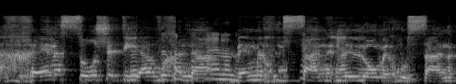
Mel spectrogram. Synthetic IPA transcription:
aχenasuʁʃetijeavanabenmeχusanlelo̞me̞χusan

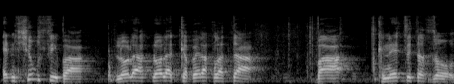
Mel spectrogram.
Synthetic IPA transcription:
ʔenʃumsibalollolekabelaχlat̪a | bakneset̪azo̞

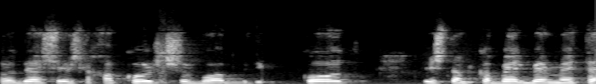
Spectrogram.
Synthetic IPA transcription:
ajodeaʃejeʃleχako̞lʃavuabd̪iko̞t̪deʃat̪amekabe̞lbe̞ːmet̪

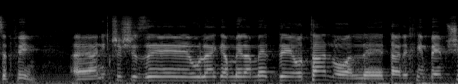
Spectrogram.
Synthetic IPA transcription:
afim | aniχoʃevʃezeulajɡamːe̞lame̞d̪o̞t̪anualt̪aːliχimbeemʃ

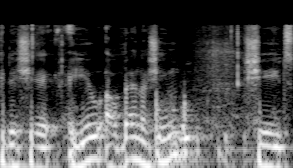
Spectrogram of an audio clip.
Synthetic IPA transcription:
ed̪ejʃeijeuʔaʁbeanaʃim | ʃejit͡s

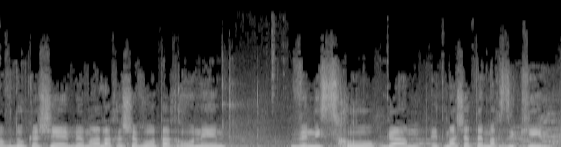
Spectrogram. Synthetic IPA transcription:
avd̪ukaʃe̞be̞maːlaχhaʃavuo̞taːχʁo̞nim | venisχuɡamet̪maʃeat̪e̞mːaχzikʰim

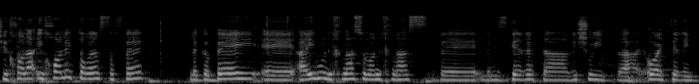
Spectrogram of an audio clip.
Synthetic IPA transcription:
ʃejeχolajeχo̞liːto̞ʁe̞ʁsafe̞k | le̞ɡabe̞jaimuniχnasolo̞niχnasbele̞mizɡe̞ʁetaʁiʃuitaoaeteʁit

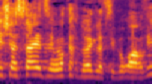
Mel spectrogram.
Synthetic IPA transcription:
iʃeasaetzeulo̞kaχd̪o̞eɡlat͡sibuʁaːʁvi

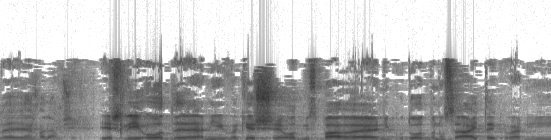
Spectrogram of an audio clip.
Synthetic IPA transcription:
lelmi | jḛʃliʔo̞d̪anievakeʃo̞d̪mispaʁnekud̪o̞t̪̚benoseajt̪ekveani

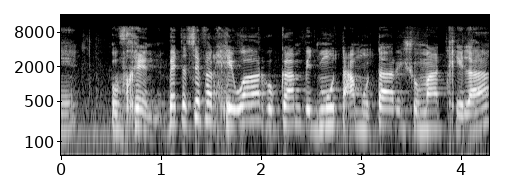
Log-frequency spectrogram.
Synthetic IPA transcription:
ʔʊfxɪːnbeːt̪asɪfɪɾħɪwɑːɾˤhukaːmbɪd̪muːt̪ʕamʊt̪ɑːɾˤɪʃumaːt̪xɪlaː

